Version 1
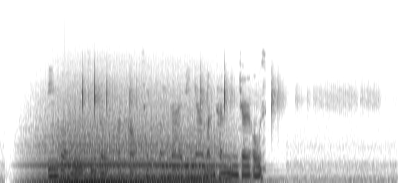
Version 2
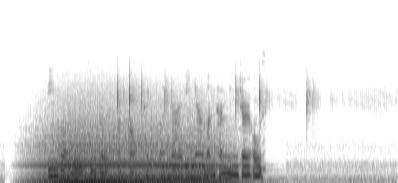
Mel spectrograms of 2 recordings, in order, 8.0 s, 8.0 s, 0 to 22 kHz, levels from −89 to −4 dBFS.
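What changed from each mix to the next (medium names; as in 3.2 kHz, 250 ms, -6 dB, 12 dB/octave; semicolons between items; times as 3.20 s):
second sound: entry +0.70 s; master: add treble shelf 2.2 kHz -11.5 dB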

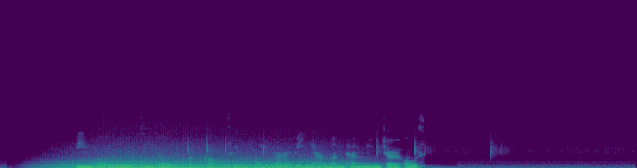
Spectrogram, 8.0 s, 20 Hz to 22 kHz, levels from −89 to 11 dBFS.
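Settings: second sound -10.0 dB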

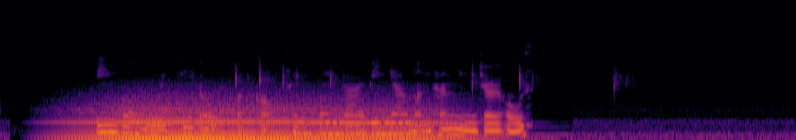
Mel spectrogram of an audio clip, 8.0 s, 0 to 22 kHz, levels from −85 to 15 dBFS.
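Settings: first sound: add low-pass 1.9 kHz 24 dB/octave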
